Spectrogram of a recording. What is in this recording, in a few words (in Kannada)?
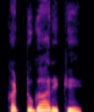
"ಗುಡಿಗಾರಿಕೆ", Kannada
